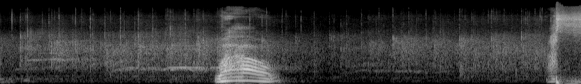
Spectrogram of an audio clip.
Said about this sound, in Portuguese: Quantos pode aplaudir e glorificar ao mesmo tempo?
